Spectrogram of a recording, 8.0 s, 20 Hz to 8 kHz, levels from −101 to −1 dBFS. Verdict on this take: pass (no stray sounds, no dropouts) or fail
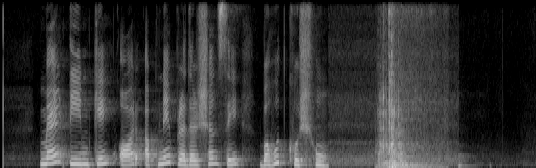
fail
